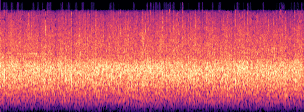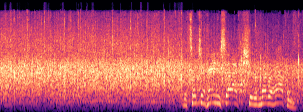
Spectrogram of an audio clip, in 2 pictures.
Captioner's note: applause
